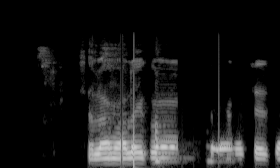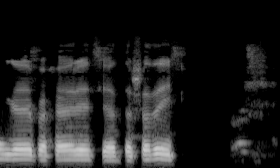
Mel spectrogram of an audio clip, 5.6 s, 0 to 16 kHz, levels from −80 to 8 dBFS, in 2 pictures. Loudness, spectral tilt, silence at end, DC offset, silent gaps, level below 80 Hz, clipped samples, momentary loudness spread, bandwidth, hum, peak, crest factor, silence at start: -17 LUFS; -8 dB/octave; 0.35 s; under 0.1%; 4.66-5.09 s; -52 dBFS; under 0.1%; 7 LU; 6.8 kHz; none; -2 dBFS; 16 dB; 0.9 s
